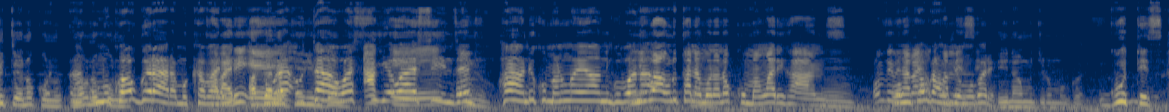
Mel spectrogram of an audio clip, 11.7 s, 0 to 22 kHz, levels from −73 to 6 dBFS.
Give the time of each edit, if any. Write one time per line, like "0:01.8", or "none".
none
